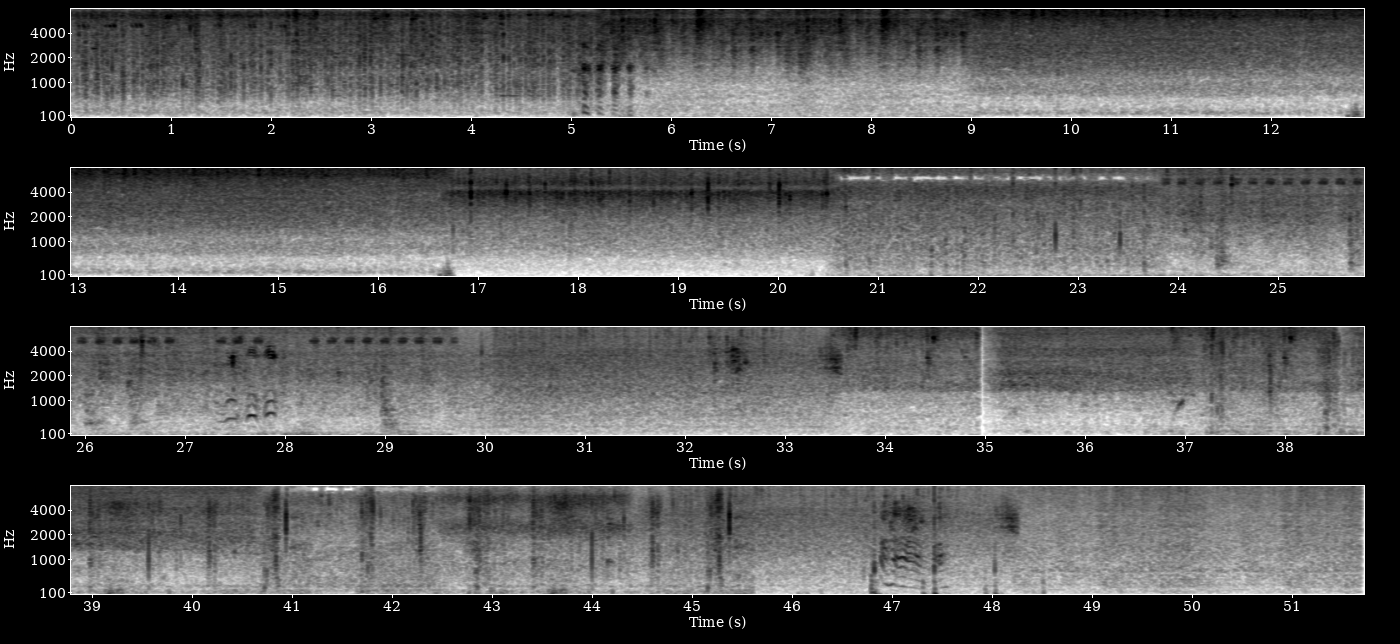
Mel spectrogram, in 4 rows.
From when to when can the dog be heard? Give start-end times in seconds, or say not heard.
not heard.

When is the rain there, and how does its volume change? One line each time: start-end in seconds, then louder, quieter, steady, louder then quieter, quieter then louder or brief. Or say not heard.
0.0-51.6 quieter.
